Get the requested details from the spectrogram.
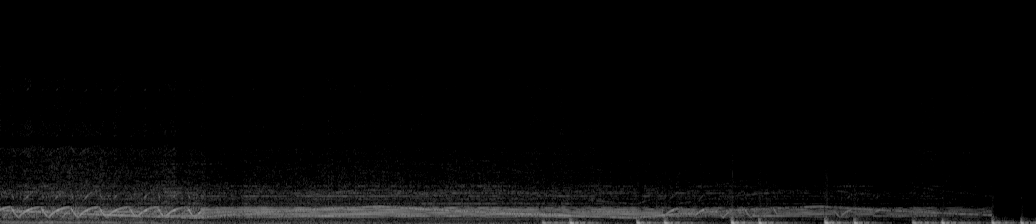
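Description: A loud ambulance siren wails and yelps throughout, and halfway in a deep, steady heartbeat begins thumping in regular double beats beneath it.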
